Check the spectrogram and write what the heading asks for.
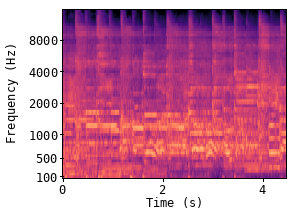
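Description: A live band playing, with drum kit, keyboard and electric guitar, and a man singing into a microphone over it with a wavering, held melody line.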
